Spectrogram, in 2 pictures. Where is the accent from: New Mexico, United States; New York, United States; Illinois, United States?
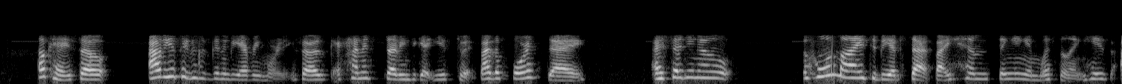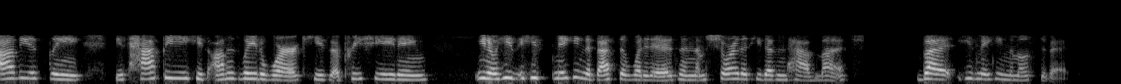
New York, United States; So, of course, as a New Yorker, I'm thinking, oh, my goodness, please stop, be quiet.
